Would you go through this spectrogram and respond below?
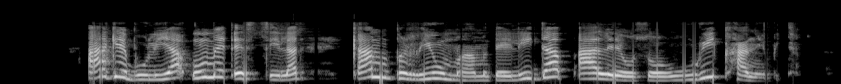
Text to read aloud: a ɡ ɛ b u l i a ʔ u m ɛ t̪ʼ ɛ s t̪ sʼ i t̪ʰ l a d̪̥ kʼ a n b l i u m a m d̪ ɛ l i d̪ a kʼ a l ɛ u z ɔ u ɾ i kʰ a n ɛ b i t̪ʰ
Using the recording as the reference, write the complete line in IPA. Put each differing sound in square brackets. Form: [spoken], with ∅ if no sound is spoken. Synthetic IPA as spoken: a ɡ ɛ b u l i a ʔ u m ɛ t̪ʼ ɛ s t̪ sʼ i [∅] l a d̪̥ kʼ a [m] b [ɾ] i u m a m d̪ ɛ l i d̪ a [pʼ] a l ɛ [ɔ] z ɔ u ɾ i kʰ a n ɛ b i t̪ʰ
